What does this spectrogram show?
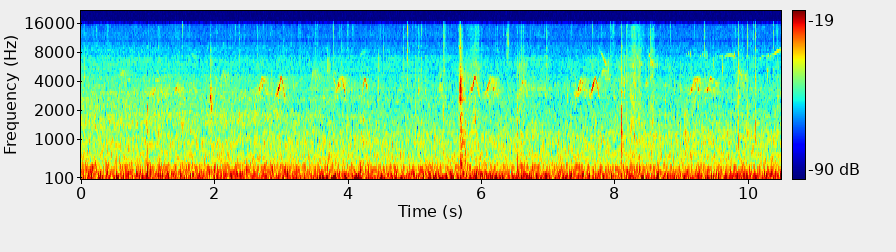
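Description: Near-quiet outdoor air with a small bird chirping faintly now and then, short chirps often in pairs, plus a few soft low thumps about four seconds in.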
